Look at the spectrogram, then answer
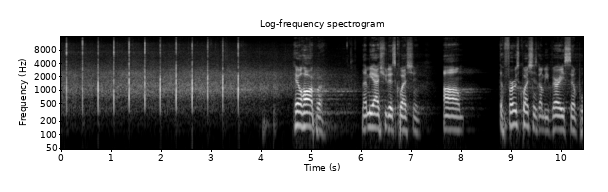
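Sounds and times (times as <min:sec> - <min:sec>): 
steady evenly spaced clapping: 0:00.0 - 0:05.9
speech: 0:04.7 - 0:05.4, 0:06.0 - 0:08.2, 0:08.8 - 0:10.4.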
